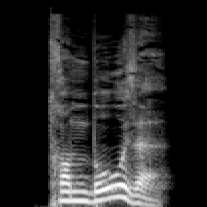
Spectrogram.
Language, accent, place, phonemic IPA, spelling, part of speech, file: German, Germany, Berlin, /tʁɔmˈboːzə/, Thrombose, noun, De-Thrombose.ogg
- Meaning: thrombosis (formation of thrombi, causing obstruction of circulation)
